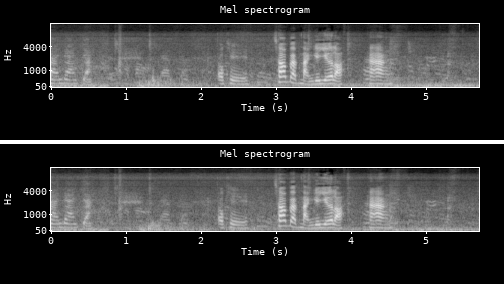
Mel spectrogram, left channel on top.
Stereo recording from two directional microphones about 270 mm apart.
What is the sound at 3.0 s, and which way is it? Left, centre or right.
A woman's voice, centre.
